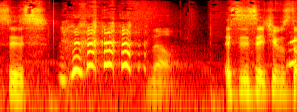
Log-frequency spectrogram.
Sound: laughs

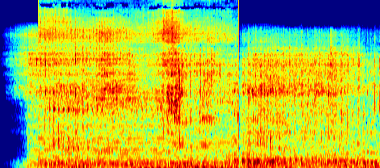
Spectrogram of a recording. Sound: Indominus growls

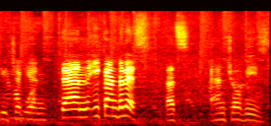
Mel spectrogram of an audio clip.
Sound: speaks foreign language

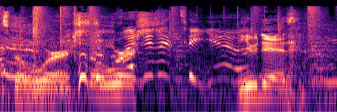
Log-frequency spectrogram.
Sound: laughs

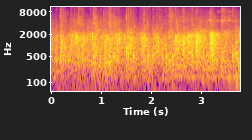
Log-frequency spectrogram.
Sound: audience clapping

